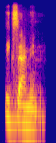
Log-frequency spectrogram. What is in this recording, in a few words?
"examine", Indian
